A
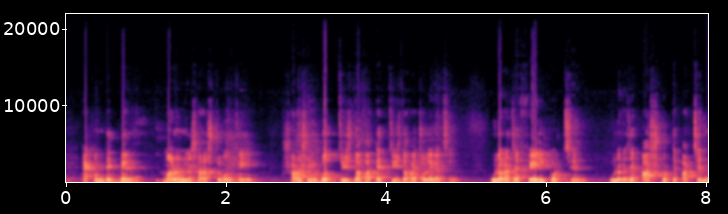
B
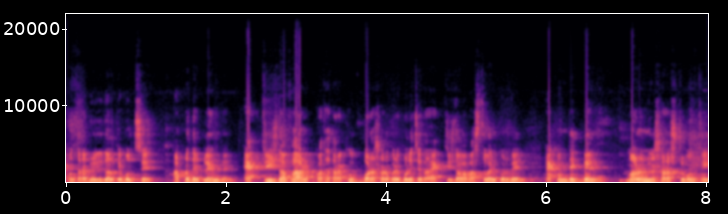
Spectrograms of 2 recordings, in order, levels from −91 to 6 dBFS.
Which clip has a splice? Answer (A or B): B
